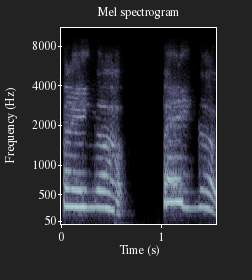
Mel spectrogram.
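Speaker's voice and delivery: put-on very high, very slow, drawn-out bellowed yell. Retelling a raid where the team leader yelled: imitating someone yelling. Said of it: "the guy's yelling".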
